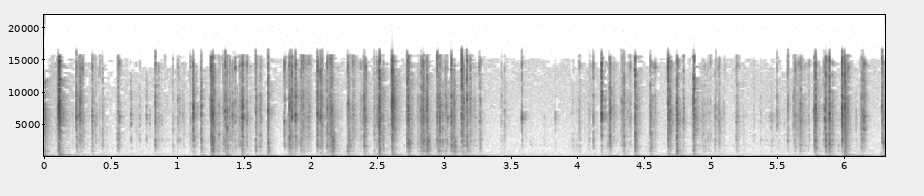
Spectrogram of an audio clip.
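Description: Both hands type with their fingertips on the low-profile plastic keys of a slim white keyboard resting on a black desk. A rapid, irregular stream of short, dry clicks and taps is heard, bright on top with a soft low thump beneath. The typing runs steadily throughout, with brief lulls between bursts.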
